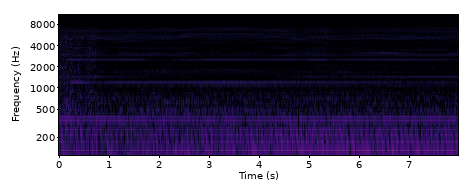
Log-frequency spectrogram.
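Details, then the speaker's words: Galaxian arcade cabinet during restoration: steady low electrical hum with a faint buzz, unchanging, from the monitor chassis, present since first power-on; monitor apparently not getting power, no neck glow, and a spark seen, with a suspect ground wire found. "know what the spark was that hum is that from down there it was doing that when I first turned this thing on"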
